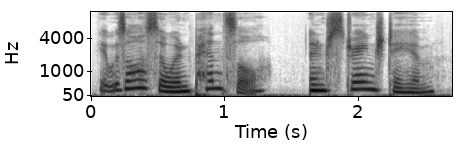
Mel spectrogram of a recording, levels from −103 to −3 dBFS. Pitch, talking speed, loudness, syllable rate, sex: 230 Hz, 200 wpm, -16 LUFS, 5.4 syllables/s, female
